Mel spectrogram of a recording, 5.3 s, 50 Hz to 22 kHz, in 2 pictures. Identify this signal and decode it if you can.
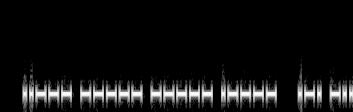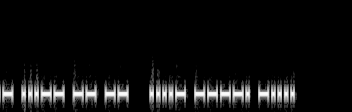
Morse code, heard as a keyed tone, about 50 wpm, 700 Hz. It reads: 2001 RX3MM 496
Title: Worked All Europe DX Contest - QTC Exchange - 50wpm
